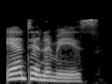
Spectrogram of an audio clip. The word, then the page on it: antinomies: British English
